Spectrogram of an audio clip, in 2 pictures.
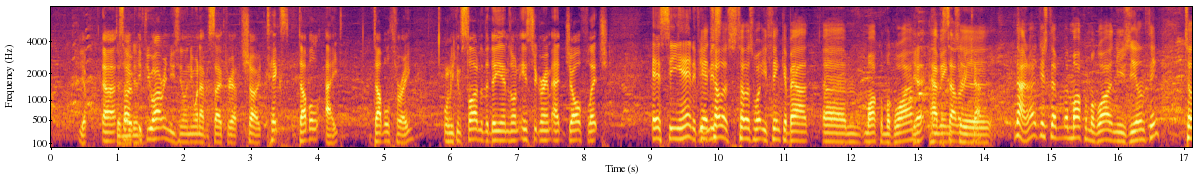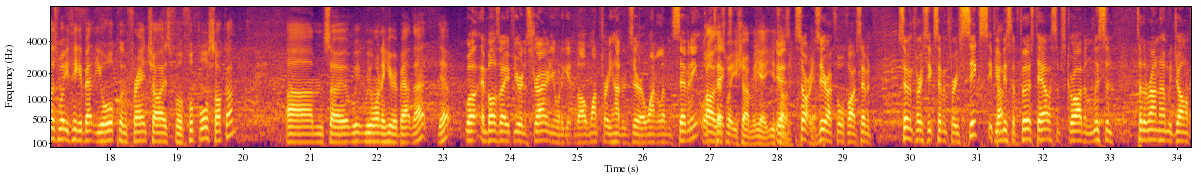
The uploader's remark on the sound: our final afternoon from the Sporting Globe at Kings Street Wharf in Sydney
